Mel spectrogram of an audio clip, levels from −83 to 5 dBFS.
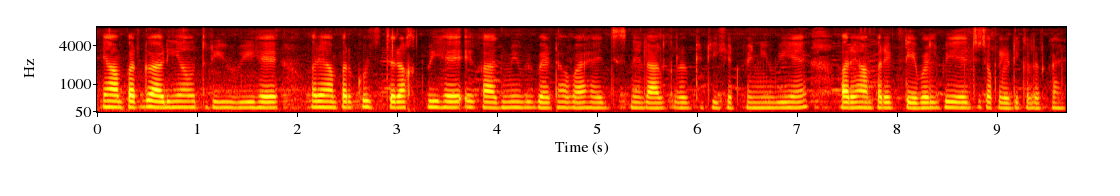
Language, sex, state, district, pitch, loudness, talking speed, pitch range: Hindi, female, Bihar, West Champaran, 195 Hz, -21 LUFS, 240 wpm, 185-200 Hz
